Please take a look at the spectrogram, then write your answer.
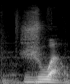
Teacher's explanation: in Portuguese, we use the J to represent the sound /ʒ/ · Then comes an O that we read /u/, which for a native Spanish speaker doesn't make any sense, and finally the trickiest part: the nasal diphthong “ão”, which is very unintuitive because the A reads Ã and O reads U: that is, it is not Á-O but Ã-U. · a parte mais complicada, o ditongo nasal ão, que é muito pouco intuitivo porque o A lê-se ã e o O lê-se U. Ou seja, não é AO, mas sim ão.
